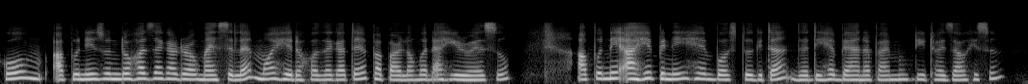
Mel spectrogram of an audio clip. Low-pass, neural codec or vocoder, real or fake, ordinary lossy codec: 7.2 kHz; codec, 16 kHz, 0.3 kbps, FocalCodec; fake; none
